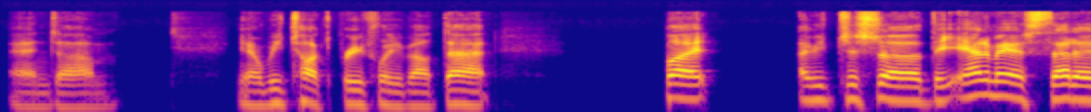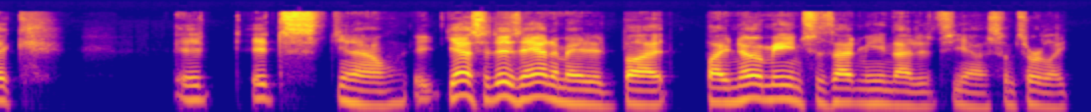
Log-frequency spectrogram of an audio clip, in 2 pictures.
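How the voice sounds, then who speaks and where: Gravelly-voiced man talking on a podcast. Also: a little high, normal speed, no echo, studio quality. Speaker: podcast co-host or guest. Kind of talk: casual podcast discussion.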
